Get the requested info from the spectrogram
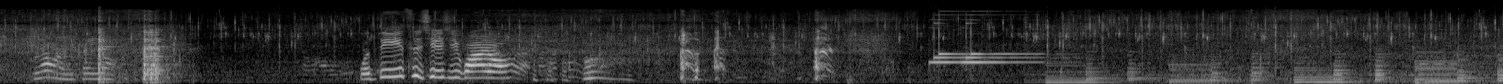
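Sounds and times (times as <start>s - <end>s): oil sizzling in a wok: 0.0s - 15.0s
short electronic chime: 9.3s - 10.6s.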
